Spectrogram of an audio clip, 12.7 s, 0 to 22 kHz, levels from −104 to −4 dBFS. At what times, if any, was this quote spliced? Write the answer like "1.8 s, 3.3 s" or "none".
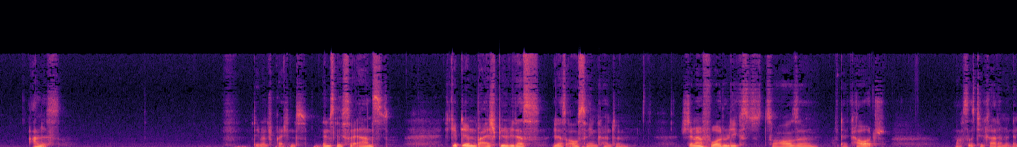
none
